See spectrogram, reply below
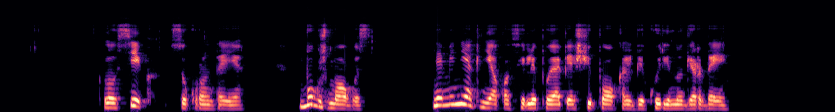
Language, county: Lithuanian, Vilnius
